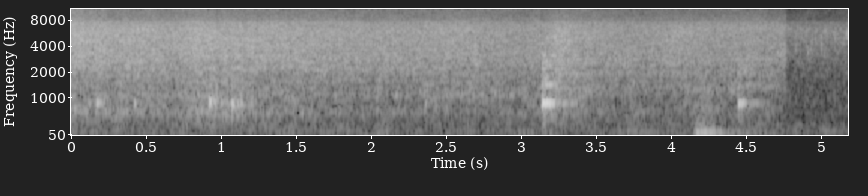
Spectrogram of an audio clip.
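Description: Panch phoron and tomato hit hot oil in a kadai, giving a steady broad sizzle with a few soft clinks of a spoon against the pan, close and fairly loud, without talk.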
